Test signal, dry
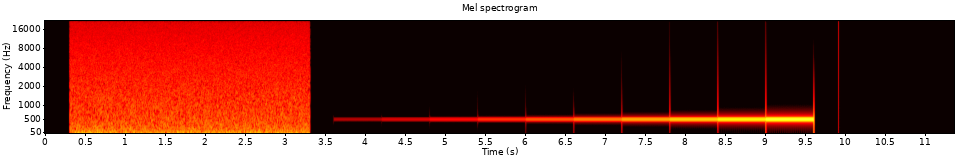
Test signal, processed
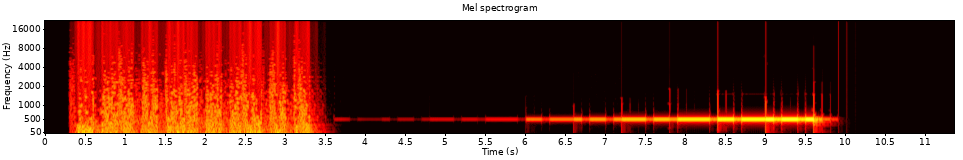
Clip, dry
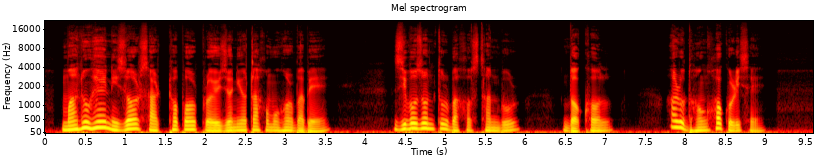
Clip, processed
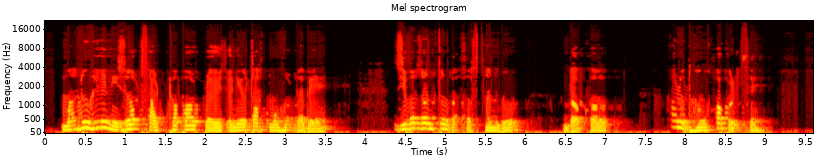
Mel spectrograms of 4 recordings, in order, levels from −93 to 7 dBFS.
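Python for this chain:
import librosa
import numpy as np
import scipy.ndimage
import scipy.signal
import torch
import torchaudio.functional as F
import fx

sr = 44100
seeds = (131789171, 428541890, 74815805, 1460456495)

p1 = fx.spec_quant(x, sr, step_db=30)
p2 = p1 + fx.echo_feedback(p1, sr, ms=103, feedback_pct=30, wet_db=-19.0, dry=0)
p3 = fx.step_gate(p2, sr, bpm=150, pattern='xxx.xx.x', floor_db=-12.0, edge_ms=4.5)
p4 = fx.hum_notches(p3, sr, base_hz=60, count=9)
p5 = fx.gate_hold(p4, sr, open_db=-46.0, close_db=-58.0, hold_ms=227.0, range_db=-11, attack_ms=10.0, release_ms=275.0)
p6 = fx.over_compress(p5, sr, threshold_db=-26.0, ratio=-1.0)
y = p5 + (p6 * 10.0 ** (-2.0 / 20.0))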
